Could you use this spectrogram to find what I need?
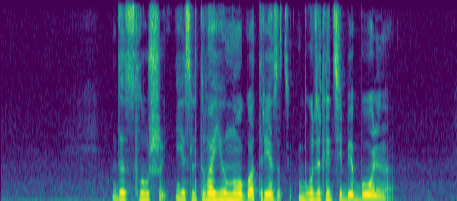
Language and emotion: Russian, sad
